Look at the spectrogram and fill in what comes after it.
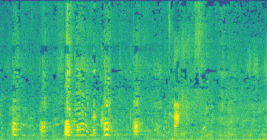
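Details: German Shepherd at a dog show, barking amid a judge's spoken commentary in Croatian; several short barks at roughly half-second to one-second intervals early on, with crowd murmur and speech throughout.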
